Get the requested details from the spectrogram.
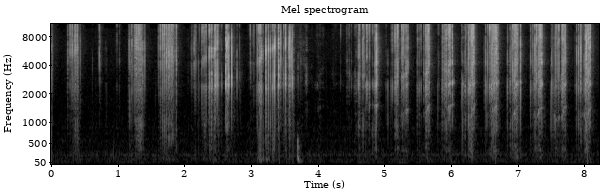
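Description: Long manicured nails scratch fast across a solid, hand-sized yellow beeswax pillar candle with a honeycomb texture and a wick at the top, held in both hands. Bright, dry, raspy strokes come in quick bursts, with almost no low end. An uneven patch of longer rubs gives way to a steady, rhythmic run of short scratches.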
